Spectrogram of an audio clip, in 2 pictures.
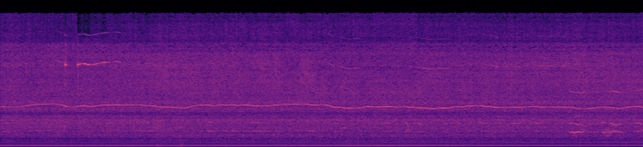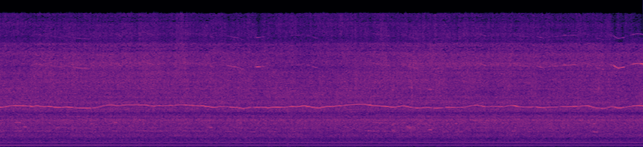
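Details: Dental surgical drill on an extraction simulator: steady high-pitched whine while sectioning a three-rooted tooth into three single-root fragments for individual removal.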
